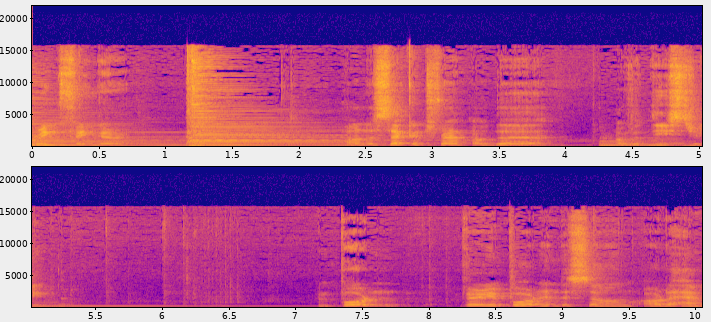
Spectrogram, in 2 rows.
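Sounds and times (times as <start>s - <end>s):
acoustic guitar note ringing: 4.0s - 6.9s.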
